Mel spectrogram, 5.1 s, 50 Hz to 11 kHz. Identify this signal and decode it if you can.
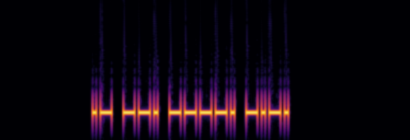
Morse code, heard as a keyed tone, about 25 wpm, 700 Hz. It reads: AG9C
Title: USA Call Signs - 4 Characters - Repeated 2x - 25wpm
